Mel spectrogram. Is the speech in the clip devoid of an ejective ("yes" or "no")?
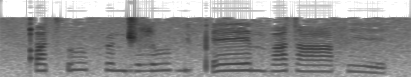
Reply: no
